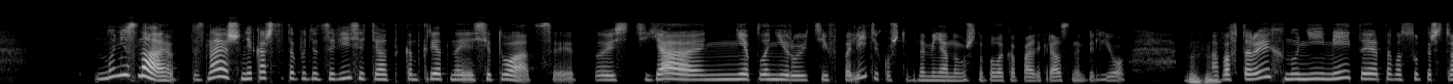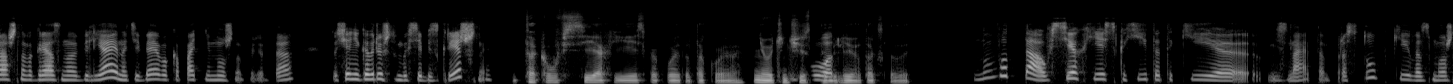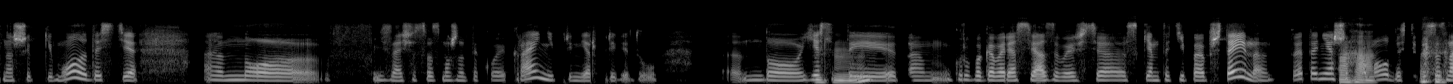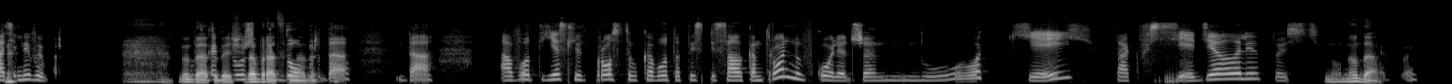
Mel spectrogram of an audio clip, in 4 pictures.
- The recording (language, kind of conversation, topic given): Russian, podcast, Что будет с личной приватностью, если технологии станут умнее?
- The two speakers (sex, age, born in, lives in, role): female, 30-34, Ukraine, United States, guest; male, 30-34, Russia, Spain, host
- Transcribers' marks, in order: tapping; chuckle; other background noise; other noise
